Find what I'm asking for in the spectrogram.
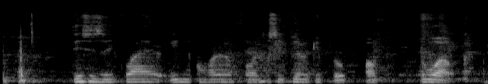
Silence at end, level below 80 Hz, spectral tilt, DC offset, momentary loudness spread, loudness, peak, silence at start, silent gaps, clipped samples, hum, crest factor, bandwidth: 0 s; -64 dBFS; -6 dB/octave; under 0.1%; 9 LU; -33 LUFS; -14 dBFS; 0.05 s; none; under 0.1%; none; 20 dB; 12 kHz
